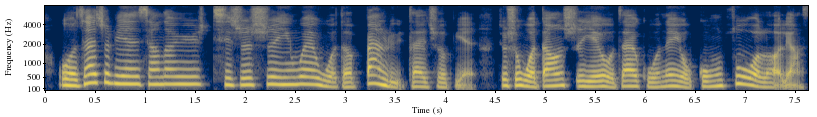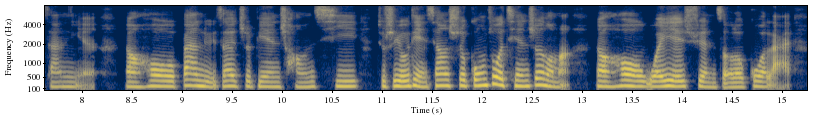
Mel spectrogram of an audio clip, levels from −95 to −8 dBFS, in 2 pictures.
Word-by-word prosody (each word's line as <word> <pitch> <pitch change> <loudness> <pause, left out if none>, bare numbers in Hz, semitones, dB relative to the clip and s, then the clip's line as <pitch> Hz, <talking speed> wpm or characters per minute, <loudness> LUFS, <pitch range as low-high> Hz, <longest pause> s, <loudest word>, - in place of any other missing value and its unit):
我 215 -2 +6
在 290 +9 +3
这 320 0 +1
边 270 -2 +3
相 255 +1 0
当 265 0 +1
于 260 0 +1
其 240 - -2
实 235 +1 0
是 255 +2 -1
因 250 +1 +2
为 260 -1 +1
我 185 -7 0
的 160 0 -1
伴 235 - +1
侣 160 - -5
在 170 -1 -2
这 160 -1 -6
边， 210 +6 -10 0.2
就 210 - -1
是 215 +2 0
我 190 -5 +4
当 200 +5 +2
时 190 -4 -3
也 180 0 +2
有 185 -3 +2
在 190 +3 +1
国 165 -3 -5
内 195 +2 -1
有 170 -5 -1
工 185 +3 -2
作 235 0 +2
了 160 -2 -2
2、3 170 0 -7
年， 195 +4 -12 0.2
然 170 -1 0
后 185 +1 +2
伴 205 +1 +1
侣 175 -2 -2
在 190 +1 -1
这 185 0 -6
边 175 -1 -4
长 165 0 -7
期 185 +1 -3
就 185 - -5
是 195 +2 +1
有 185 +1 +4
点 185 -5 +1
像 205 +3 +1
是 205 +1 0
工 210 +2 +2
作 245 -2 +5
签 200 -3 0
证 230 +3 +2
了 190 - +2
嘛， - - -3 0.2
然 180 -1 +3
后 190 +1 +4
我 180 0 +1
也 185 0 +4
选 180 -3 -4
择 - - -3
了 160 0 0
过 175 +1 -2
来， - - -5
190 Hz, 250 characters per minute, -21 LUFS, 175-220 Hz, 0.2 s, 我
